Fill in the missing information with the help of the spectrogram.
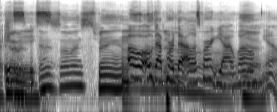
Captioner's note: whines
